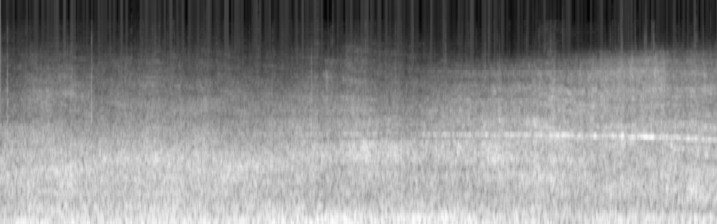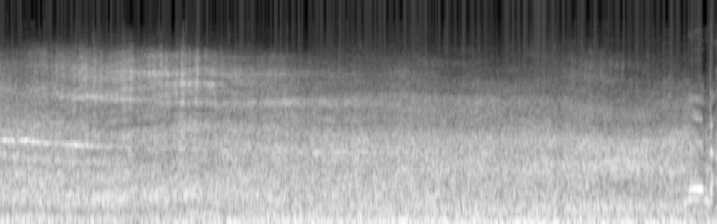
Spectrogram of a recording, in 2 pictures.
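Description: An aircraft on the Geneva flight passes at Heathrow Airport with a loud, continuous engine roar and a high whine that slowly falls in pitch, steady throughout.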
